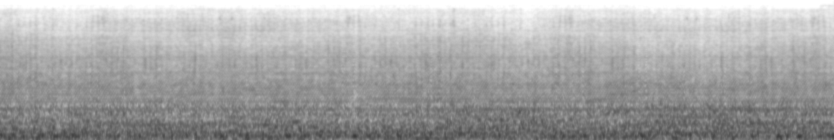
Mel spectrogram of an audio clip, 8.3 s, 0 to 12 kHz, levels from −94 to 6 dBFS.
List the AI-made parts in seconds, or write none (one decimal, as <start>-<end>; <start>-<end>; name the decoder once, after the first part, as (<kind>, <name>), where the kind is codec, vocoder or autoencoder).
0.0-8.3 (vocoder, Vocos)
